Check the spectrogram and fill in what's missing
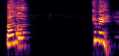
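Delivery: high sing-song call to a dog. Real, not acted. Streamer calls his dog Bella up high.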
